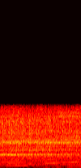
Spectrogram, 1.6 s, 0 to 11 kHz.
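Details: 1993 Toyota Camry, 206k miles, automatic, idling: smooth idle with a slight pitch rise as revs lift a touch, no knocking or roughness; runs smooth.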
